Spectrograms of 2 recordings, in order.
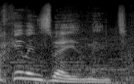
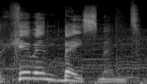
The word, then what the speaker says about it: Heaven's Basement: Heaven's Basement. O sea, los tipos venían de Inglaterra, no los conocía nada, nadie de nadie. Repito el nombre porque lo dije mal. Heaven's Basement, el sótano del cielo.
